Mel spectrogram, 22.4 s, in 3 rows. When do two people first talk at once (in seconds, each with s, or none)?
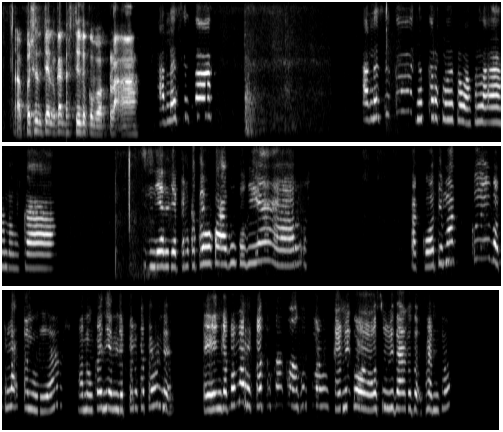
none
